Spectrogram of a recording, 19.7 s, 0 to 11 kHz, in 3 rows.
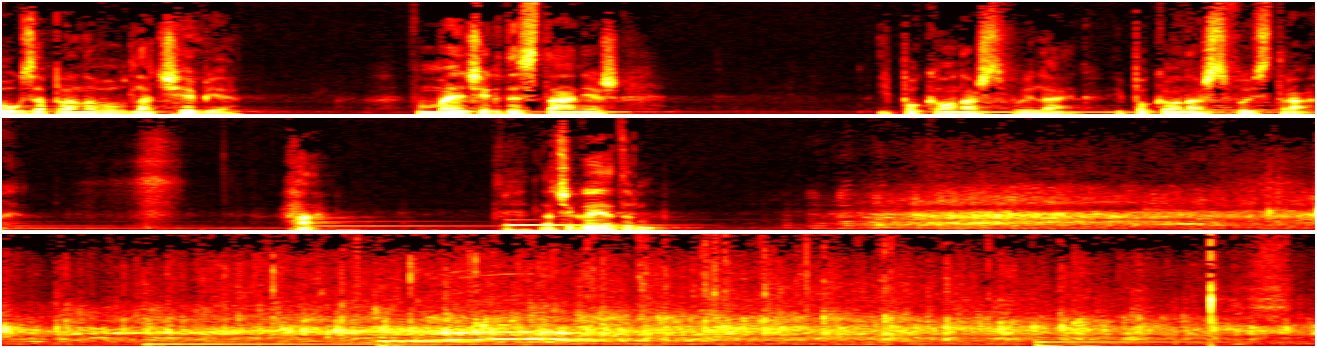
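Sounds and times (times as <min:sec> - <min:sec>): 
speech: 0:00.0 - 0:01.3, 0:02.0 - 0:03.3, 0:04.4 - 0:07.4, 0:08.0 - 0:08.3, 0:09.0 - 0:10.0
laughter: 0:10.5 - 0:14.3
audience applause: 0:11.9 - 0:19.6.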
